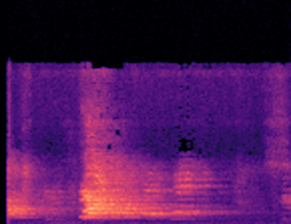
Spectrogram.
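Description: Small dog barking twice, the second bark louder, the sound echoing in a large indoor hall.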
